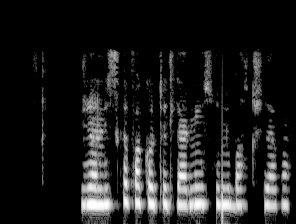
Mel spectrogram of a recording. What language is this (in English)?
Uzbek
